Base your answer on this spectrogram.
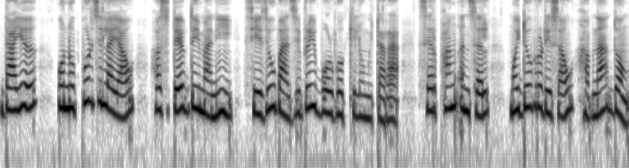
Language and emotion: Bodo, neutral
